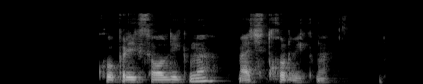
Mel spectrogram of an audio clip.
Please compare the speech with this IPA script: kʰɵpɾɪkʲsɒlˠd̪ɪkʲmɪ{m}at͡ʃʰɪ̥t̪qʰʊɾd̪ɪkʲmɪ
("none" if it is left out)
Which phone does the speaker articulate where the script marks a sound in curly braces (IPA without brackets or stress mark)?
m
